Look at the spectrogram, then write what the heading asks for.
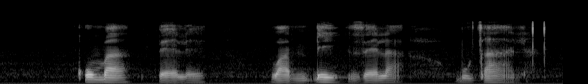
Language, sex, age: Xhosa, male, 31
